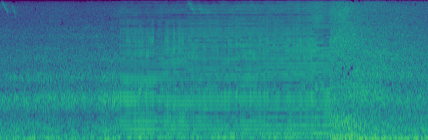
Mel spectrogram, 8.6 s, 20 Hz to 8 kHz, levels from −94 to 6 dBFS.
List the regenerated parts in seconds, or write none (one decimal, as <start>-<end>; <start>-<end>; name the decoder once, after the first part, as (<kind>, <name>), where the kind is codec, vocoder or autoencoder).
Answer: 2.4-6.6 (vocoder, HiFi-GAN)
